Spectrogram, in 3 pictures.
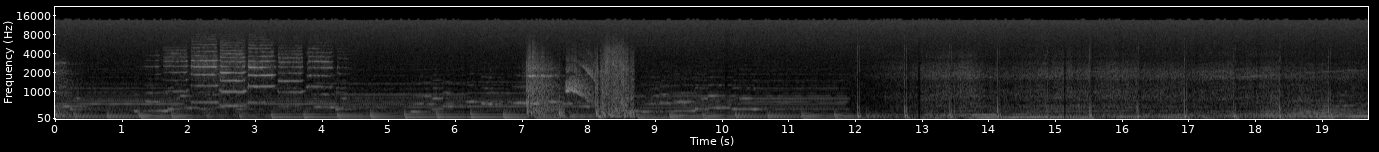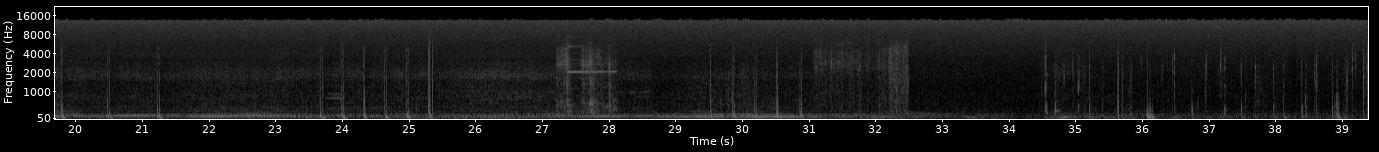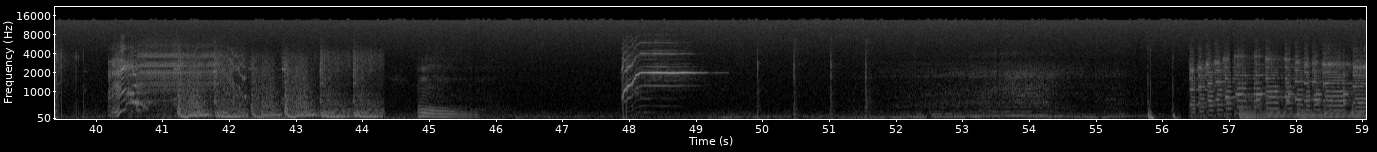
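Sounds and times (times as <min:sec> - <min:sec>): steady low hum: 0:08.7 - 0:27.4, 0:28.2 - 0:40.2
cartoon footstep taps: 0:12.0 - 0:21.5, 0:23.6 - 0:25.5, 0:29.5 - 0:31.2, 0:34.5 - 0:40.0, 0:55.8 - 0:57.0
shop-door bell jingle: 0:27.3 - 0:28.2
synthesized tone sweeping to whistle: 0:47.9 - 0:49.5.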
